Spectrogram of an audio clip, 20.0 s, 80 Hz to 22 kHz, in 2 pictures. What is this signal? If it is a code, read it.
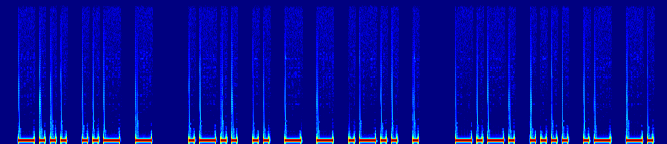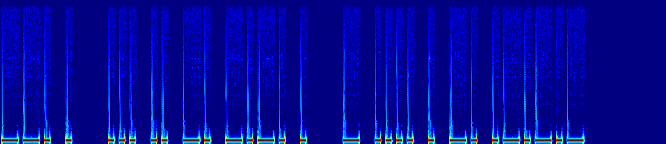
Morse code, heard as a keyed tone, about 15 wpm, 700 Hz. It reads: BUT LITTLE CHANGE SINCE THEN.
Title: Sentences from Top 1000 Words - Review Part 1 - 15wpm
